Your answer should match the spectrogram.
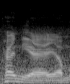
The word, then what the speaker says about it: Pallegney: I know the first time someone told me it's pronounced Pallegney, I'm looking at how it's spelt in the mod. I'm like, huh? And then they led me to where they led me to a video of a French person saying it.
